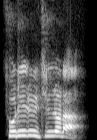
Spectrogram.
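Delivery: mock rallying shout; commanding call. Shown as a demonstration. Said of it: "그래서 shout".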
